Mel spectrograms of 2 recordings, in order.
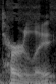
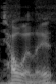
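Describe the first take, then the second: First: The first vowel sounds like 'er'. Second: The first vowel sounds like 'oy'. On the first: The speaker calls it wrong. "Ain't nobody out here saying turlet" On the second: The speaker calls it right. "Y'all say toilet"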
